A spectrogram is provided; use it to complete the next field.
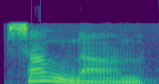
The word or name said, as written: Songnam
